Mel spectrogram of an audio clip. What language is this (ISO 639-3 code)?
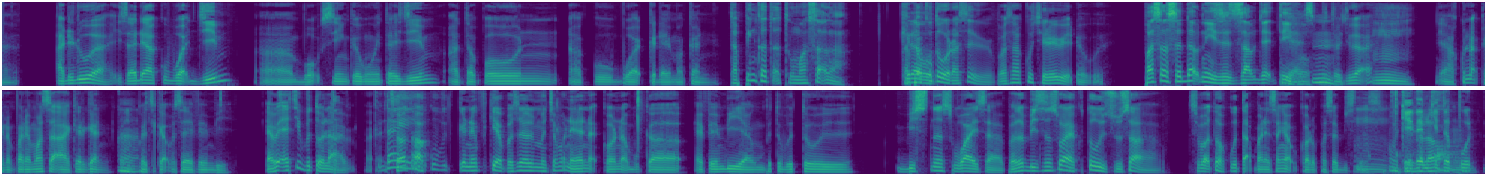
msa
